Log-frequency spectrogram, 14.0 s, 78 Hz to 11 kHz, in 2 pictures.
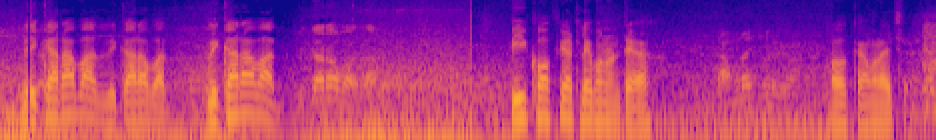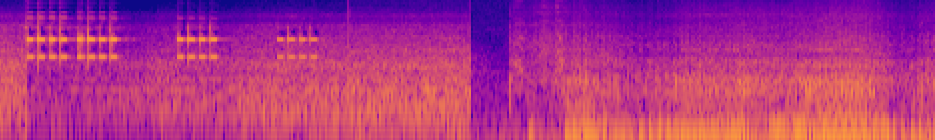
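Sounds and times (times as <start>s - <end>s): short high electronic beeps: 7.2s - 9.6s
motorcycle engine running: 10.8s - 14.0s.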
